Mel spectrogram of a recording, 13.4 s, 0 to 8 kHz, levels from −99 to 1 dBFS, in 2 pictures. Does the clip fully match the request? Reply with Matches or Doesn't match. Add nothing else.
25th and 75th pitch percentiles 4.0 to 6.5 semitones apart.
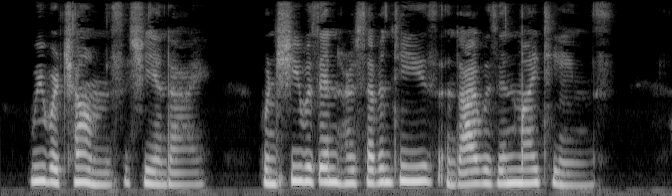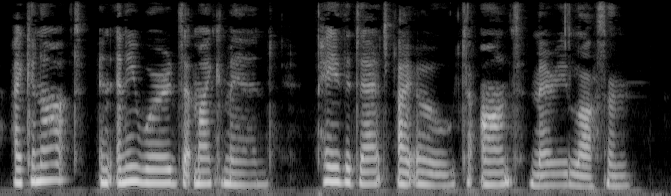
Doesn't match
